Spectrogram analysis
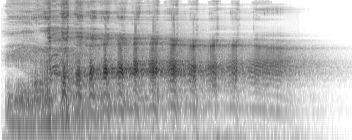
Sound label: Evil Laugh In Hall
